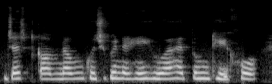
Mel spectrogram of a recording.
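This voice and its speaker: A woman voicing a teasing, protective young man in a storybook reading, her high voice flat and steady, on a tinny, phone-like recording. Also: a little slow, slightly rough.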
